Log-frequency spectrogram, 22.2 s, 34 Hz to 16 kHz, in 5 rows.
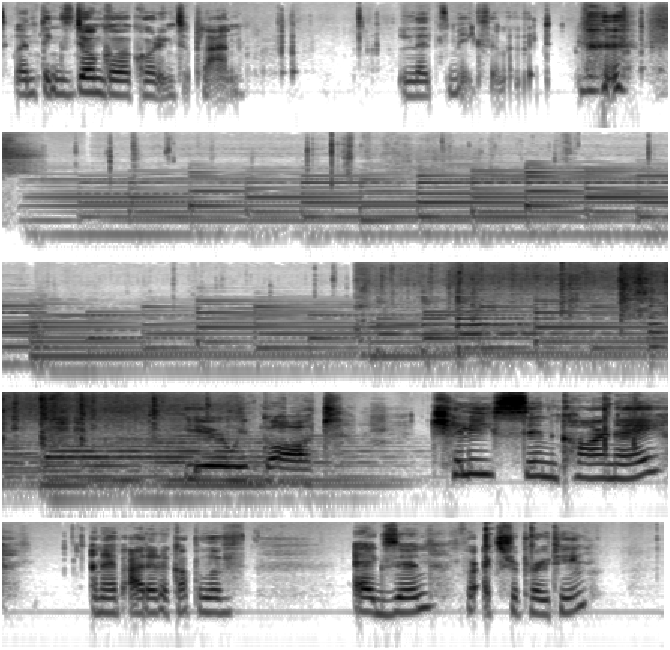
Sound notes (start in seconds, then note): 4.7 pleasant music; 11.2 food sizzling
